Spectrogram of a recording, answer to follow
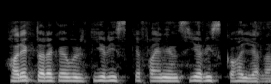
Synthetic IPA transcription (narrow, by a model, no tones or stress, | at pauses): hɐɾeːk̚t̪ɐɾəɦkeʋɪɾt̪ijəɾɪskːefʰaːɪnɛ̃ːnsijəɾɪskːɐɦəld͡ʒaːla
